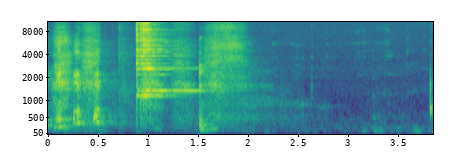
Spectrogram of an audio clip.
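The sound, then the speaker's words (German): Glasses clink together in a toast, a few bright knocks whose ringing tone lingers briefly, with soft breathy sounds around them and a faint clink near the end. “In dem Sinne Prost. Ja, cheers.”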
